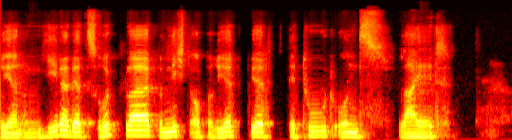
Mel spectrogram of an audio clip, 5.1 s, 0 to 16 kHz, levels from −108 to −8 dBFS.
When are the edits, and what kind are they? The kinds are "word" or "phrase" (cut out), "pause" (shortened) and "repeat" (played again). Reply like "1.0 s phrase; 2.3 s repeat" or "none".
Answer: 2.8 s pause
